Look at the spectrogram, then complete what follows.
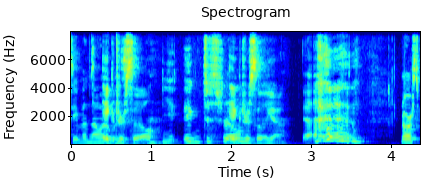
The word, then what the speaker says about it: Yggdrasil: a lot of pieces recently that are, I guess, somewhat programmatic, like Yggdrasil Highway, which I still don't know how to pronounce, even though Yggdrasil.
